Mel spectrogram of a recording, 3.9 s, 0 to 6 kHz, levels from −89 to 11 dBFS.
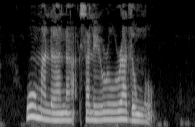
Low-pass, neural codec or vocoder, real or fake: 5.4 kHz; none; real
